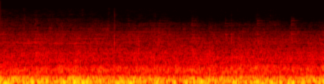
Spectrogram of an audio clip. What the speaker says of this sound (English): I was sorry for yelling over the sound of the train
